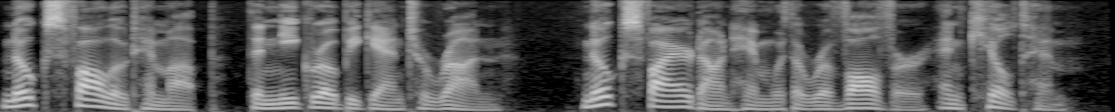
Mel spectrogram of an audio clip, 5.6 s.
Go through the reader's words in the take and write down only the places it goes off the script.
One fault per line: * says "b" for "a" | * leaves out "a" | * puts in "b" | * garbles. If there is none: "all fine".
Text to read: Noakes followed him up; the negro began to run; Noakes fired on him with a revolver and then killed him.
* leaves out "then"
